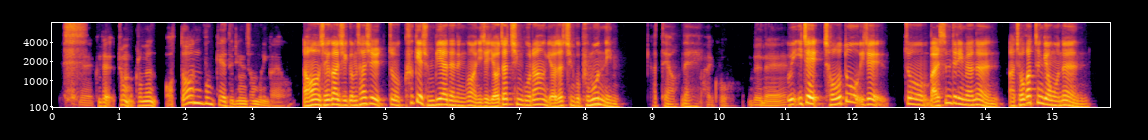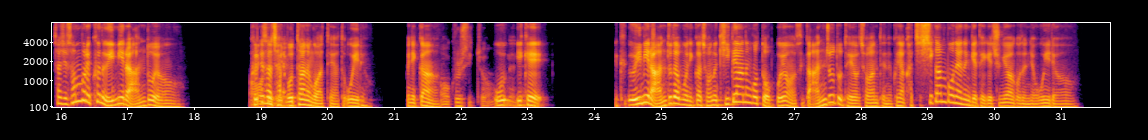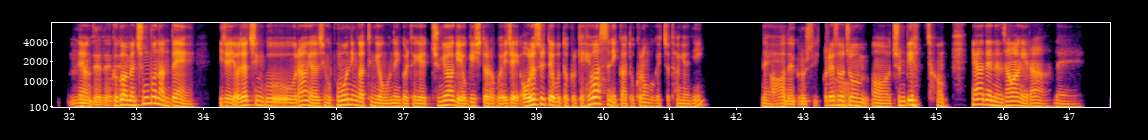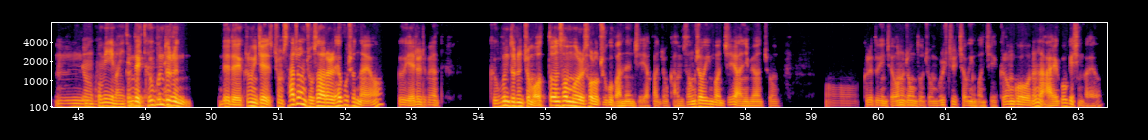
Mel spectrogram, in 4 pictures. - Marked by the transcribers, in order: tapping; laughing while speaking: "준비를 좀"
- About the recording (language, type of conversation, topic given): Korean, advice, 누군가에게 줄 선물을 고를 때 무엇을 먼저 고려해야 하나요?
